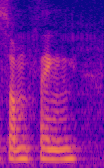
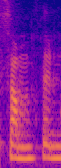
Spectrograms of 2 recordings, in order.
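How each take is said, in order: First: The ending is pronounced 'ing' with the g. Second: The ending is pronounced 'in' without the g. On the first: "rather than something" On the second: "I would say like something"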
